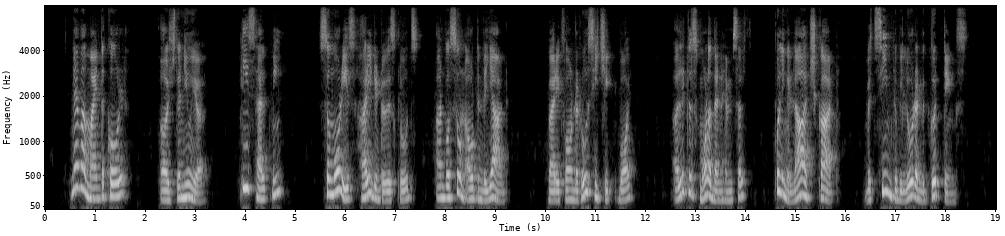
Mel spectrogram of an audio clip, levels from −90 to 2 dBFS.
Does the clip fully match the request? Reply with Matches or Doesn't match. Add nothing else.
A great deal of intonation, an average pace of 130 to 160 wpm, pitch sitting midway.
Matches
